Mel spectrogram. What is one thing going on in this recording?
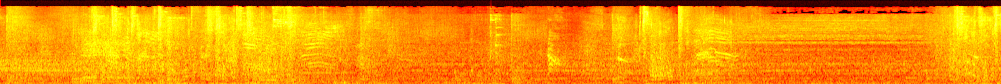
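Fiery spells burst and crackle in a fight.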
